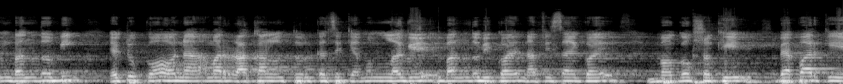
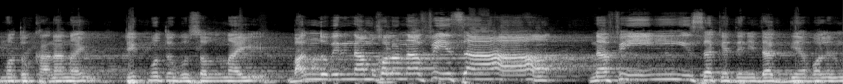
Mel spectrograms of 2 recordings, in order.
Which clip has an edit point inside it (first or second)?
first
